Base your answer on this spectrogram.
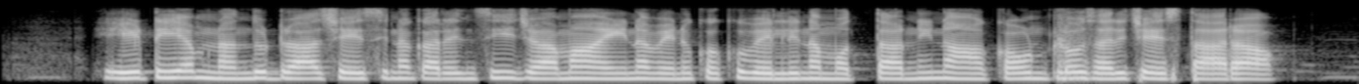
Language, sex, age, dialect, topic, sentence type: Telugu, female, 46-50, Southern, banking, question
